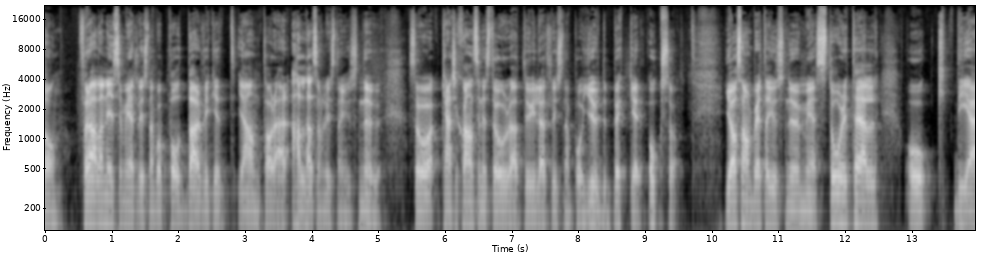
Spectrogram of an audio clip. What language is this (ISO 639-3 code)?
swe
